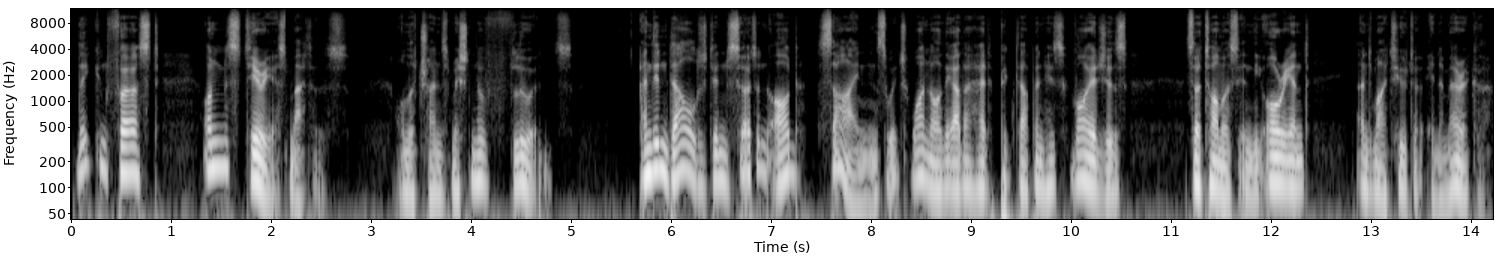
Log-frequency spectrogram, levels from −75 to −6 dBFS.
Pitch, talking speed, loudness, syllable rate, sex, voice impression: 105 Hz, 150 wpm, -22 LUFS, 5.0 syllables/s, male, masculine, middle-aged, slightly relaxed, slightly halting, raspy, cool, sincere, calm, slightly mature, wild, kind, modest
